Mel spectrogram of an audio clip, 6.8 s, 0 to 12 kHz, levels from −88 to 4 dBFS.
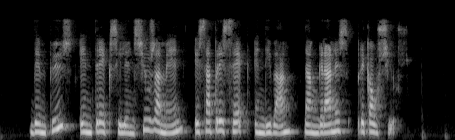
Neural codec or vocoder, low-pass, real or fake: none; 7.2 kHz; real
